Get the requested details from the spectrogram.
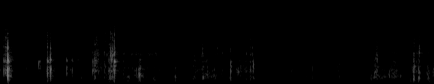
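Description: A small, closed, printed Heddon cardboard lure box is held in both hands while fingertips tap and scratch across its surfaces. The result is quiet, irregular bursts of dry, crisp tapping and papery scratching, with no ringing after each touch.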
